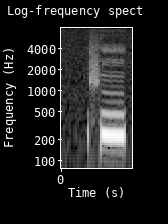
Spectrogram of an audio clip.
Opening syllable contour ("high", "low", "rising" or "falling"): high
